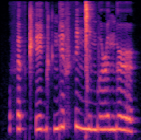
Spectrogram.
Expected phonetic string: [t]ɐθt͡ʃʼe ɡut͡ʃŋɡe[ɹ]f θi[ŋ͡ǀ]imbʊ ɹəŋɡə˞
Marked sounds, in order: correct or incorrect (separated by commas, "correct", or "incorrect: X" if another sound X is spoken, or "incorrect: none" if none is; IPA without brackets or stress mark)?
incorrect: θ, incorrect: none, correct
